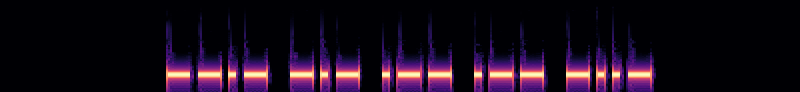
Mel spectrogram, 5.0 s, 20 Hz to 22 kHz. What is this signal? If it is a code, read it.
Morse code, heard as a keyed tone, about 25 wpm, 700 Hz. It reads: QKWWX
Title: Code Groups - 5 Letters - 25wpm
